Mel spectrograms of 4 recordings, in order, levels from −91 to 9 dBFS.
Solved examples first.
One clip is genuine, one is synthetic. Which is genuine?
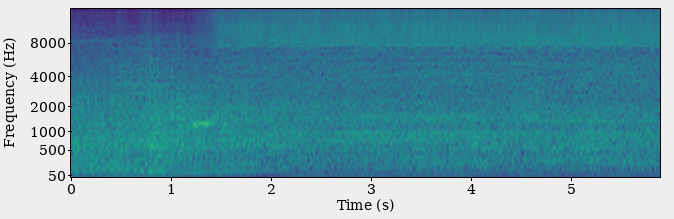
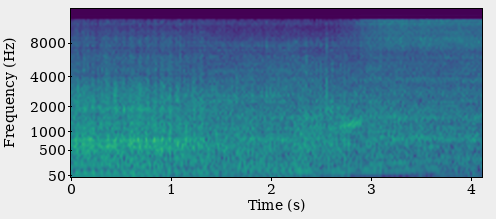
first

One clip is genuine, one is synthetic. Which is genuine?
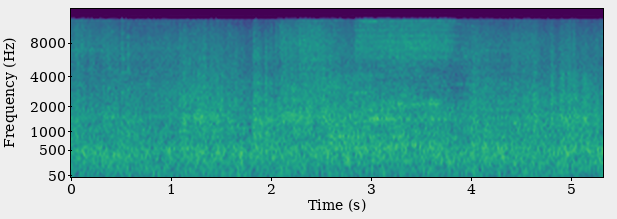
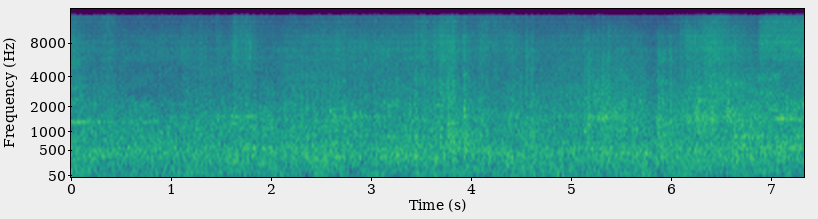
first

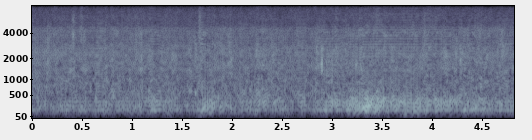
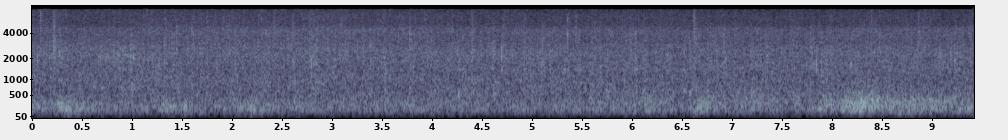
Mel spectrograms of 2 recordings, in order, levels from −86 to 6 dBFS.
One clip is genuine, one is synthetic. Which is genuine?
second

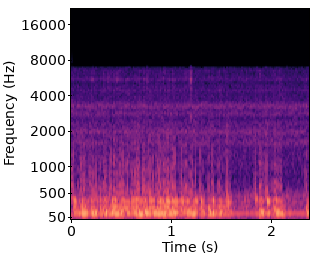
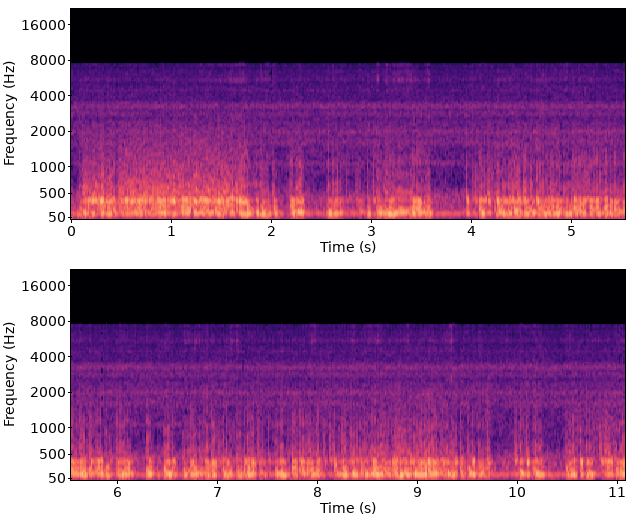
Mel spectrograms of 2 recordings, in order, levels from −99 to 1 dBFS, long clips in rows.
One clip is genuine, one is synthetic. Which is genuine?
first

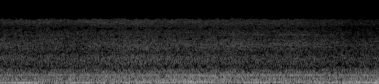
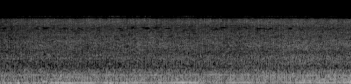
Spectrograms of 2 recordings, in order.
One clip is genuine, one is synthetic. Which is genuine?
first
